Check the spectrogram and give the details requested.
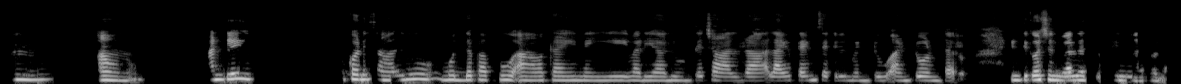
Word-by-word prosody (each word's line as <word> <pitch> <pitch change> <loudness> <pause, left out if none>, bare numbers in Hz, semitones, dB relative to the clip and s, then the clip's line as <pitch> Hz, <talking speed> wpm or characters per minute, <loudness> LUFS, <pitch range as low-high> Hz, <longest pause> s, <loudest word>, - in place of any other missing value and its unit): హ్మ్. 220 -1 +5 0.7
అవును. 190 -1 +3 0.8
అంటే 225 +3 +6 1.2
కొన్ని 225 -1 +7
సార్లు 210 +3 +1 0.3
ముద్దపప్పు, 205 +1 +1 0.2
ఆవకాయి, 190 0 -3
నెయ్యి, 185 0 -4
వడియాలు 185 0 -3
ఉంటే 180 +2 -9
చాలురా 180 -1 -3 0.2
లైఫ్ 180 +2 -1
టైమ్ 195 +2 -3
సెటిల్మెంటు 180 -1 -9 0.2
అంటూ 180 +1 -5
ఉంటారు. 180 - -7 0.5
ఇంటికొచ్చిన 205 +1 +5
వాళ్ళందరు 195 +1 +3
తిన్నాకూడా. 175 -3 -6
190 Hz, 95 wpm, -23 LUFS, 180-205 Hz, 1.2 s, కొన్ని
